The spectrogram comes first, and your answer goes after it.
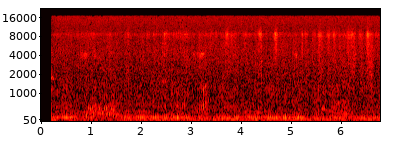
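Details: Domestic cat purring while cuddling, a soft low rumbling purr in steady pulsing stretches with brief pauses for breath, quiet and close, faint rustles in the background.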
